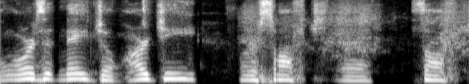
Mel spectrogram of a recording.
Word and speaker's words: Nagel: welcome you on Nagel, or is it Nagel? RG or a soft G? It's actually Nagel. I know I got a lot of people that say Nagel, but it's a hard G.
